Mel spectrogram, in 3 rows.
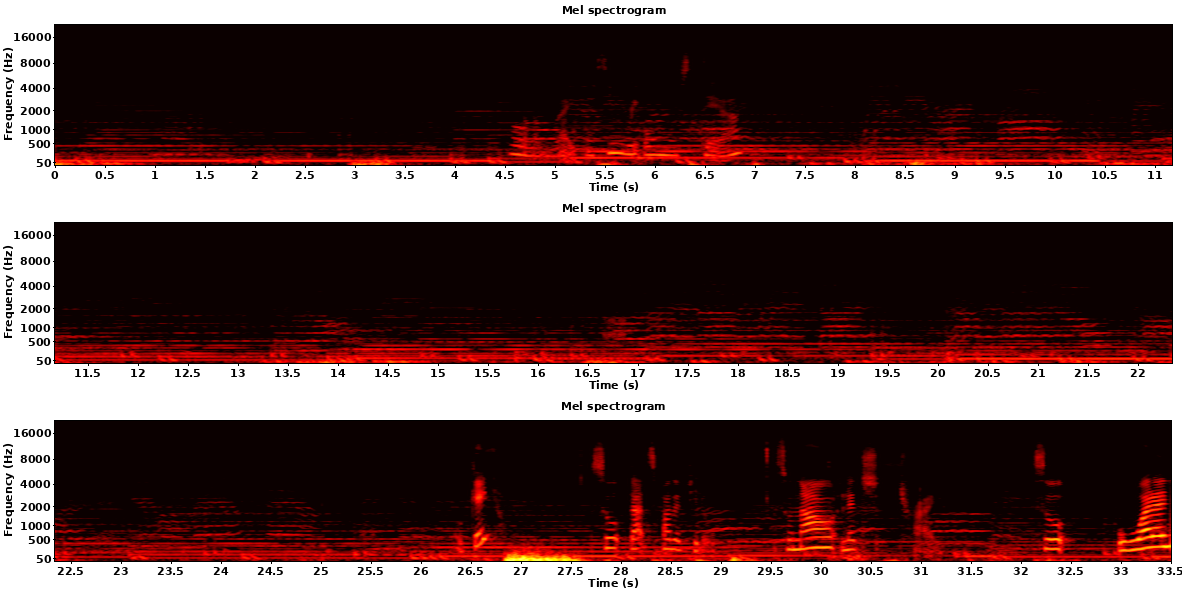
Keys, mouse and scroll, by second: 0.3 g, 3.7-4.9 middle drag, 6.0-7.3 middle drag, 7.3-10.1 drag, 7.5 g, 10.4 g, 11.8-16.6 middle drag, 13.2 z, 14.3 z, 16.6 z, 17.1-19.0 middle drag, 17.5 z, 19.0 z, 21.1 g, 26.4 a, 27.3 Tab, 30.2 ctrl+s, 31.0-32.5 middle drag.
